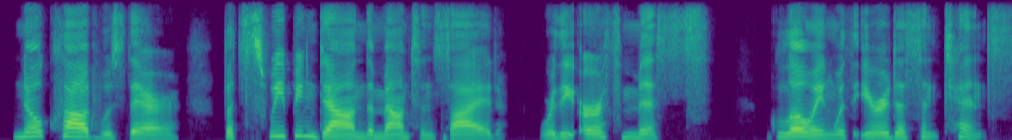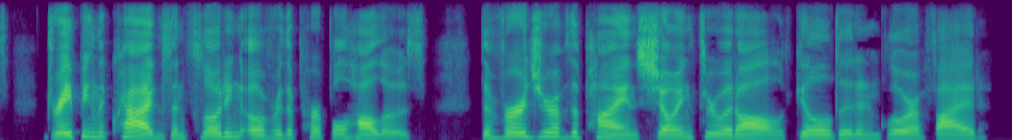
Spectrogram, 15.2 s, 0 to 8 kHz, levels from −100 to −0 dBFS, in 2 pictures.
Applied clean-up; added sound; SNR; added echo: none; none; none; none.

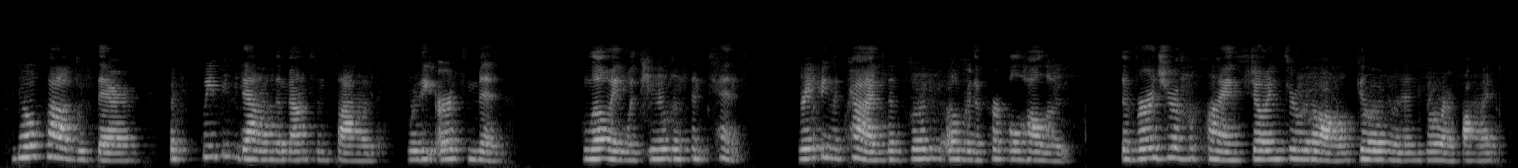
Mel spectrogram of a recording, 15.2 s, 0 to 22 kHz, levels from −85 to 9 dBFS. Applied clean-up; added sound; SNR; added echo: neural mask model DeepFilterNet 3.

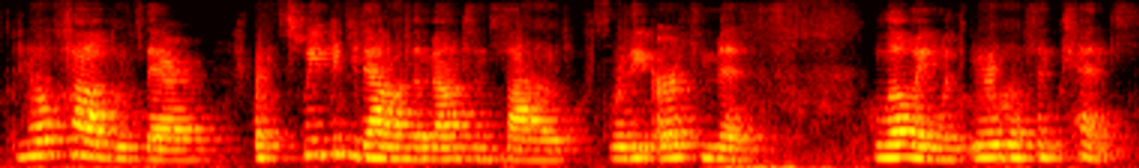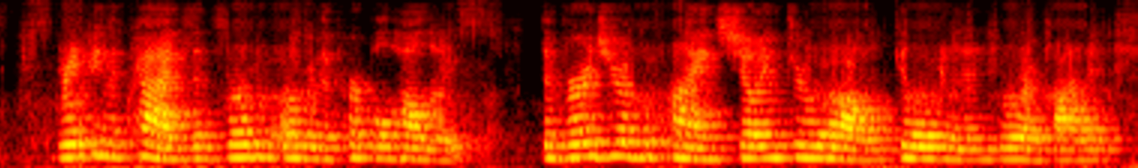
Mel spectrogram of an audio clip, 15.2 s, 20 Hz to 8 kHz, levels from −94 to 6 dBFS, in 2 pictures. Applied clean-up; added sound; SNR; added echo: neural separator model SepFormer DNS4.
